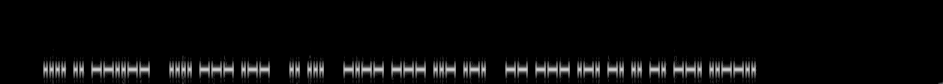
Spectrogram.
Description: Morse code, heard as a keyed tone, about 40 wpm, 700 Hz. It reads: HI, HOW IS YOUR MORNING?
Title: Sentences from Top 1000 Words - Review Part 3 - 40wpm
